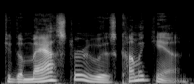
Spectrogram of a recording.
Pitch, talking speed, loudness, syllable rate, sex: 140 Hz, 215 wpm, -19 LUFS, 4.8 syllables/s, male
